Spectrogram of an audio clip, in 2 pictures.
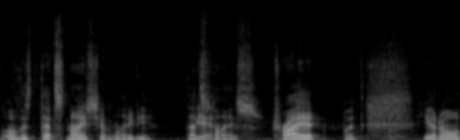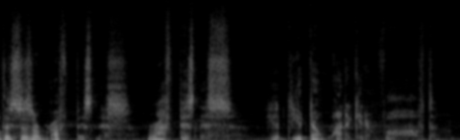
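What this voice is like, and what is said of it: Condescending old-school trainer impression. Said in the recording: “that was actually a really good impression of a shitty-ass person”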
